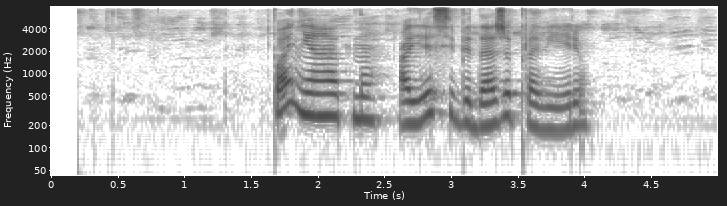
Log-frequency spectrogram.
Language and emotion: Russian, positive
